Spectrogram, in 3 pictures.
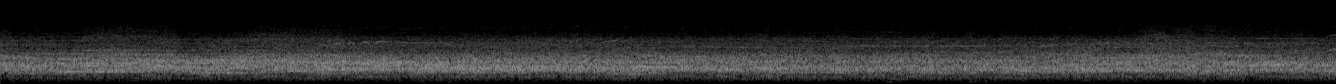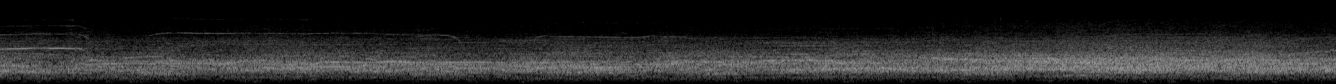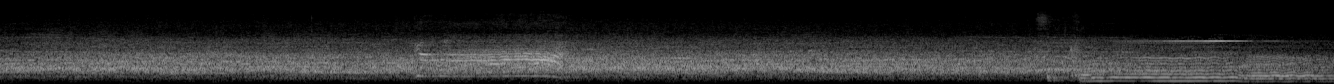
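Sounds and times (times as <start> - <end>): crowd cheering and shouting: 0.0 - 40.0.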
